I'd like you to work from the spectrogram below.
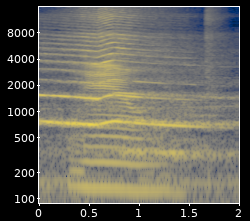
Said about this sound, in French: Je pense qu'il y a un accident parce que là, on entend un camion de pompiers qui passe.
